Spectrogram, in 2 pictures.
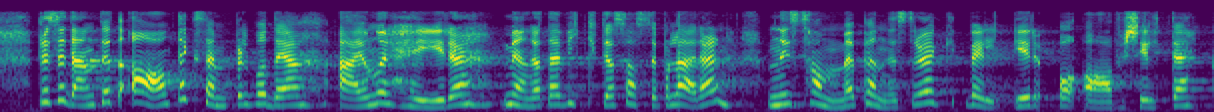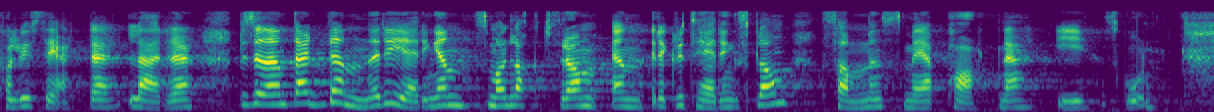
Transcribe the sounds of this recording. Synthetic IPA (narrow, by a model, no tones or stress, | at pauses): pʰɾɛsɪd̪ɛnt̪ɛt̪ɑːnt̪ɛksɛmpəlpɔd̪ɛæɾjʊnɔɾɦœʏəɾəmeːnəɾɑt̪̚d̪ɛæɾʋɪkt̪ɪɔsɑt̪səpɔlæːɾəɳmɛnɪsɑmːəpʰɛnːəst̪ɾøːkʋɛlɡəɾɔʔɑːʋʂɪlt̪əkʰʋɑlɪfɪsḛːʈəlæːɾəɾəpʰɾɛsɪd̪ɛnt̪̚d̪ɛæɖɛnːəɾɛjeːɾɪŋənsɔmhɑɭɑkt̪fɾɑmɛnɾɛkɾʉt̪ʰeːɾɪŋspʰlɑːnsɑmːənsmɛpʰɑːʈɳə | ɪskuːln̩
